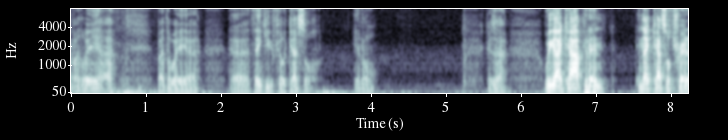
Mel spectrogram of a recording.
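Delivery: ordinary delivery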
